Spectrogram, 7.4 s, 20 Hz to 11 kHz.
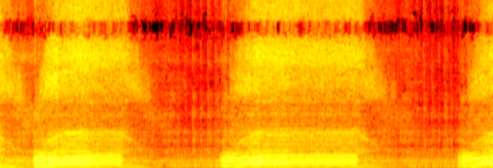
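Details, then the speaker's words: Husqvarna 128 LD two-stroke trimmer with a Chinese carburetor, after swapping the Torch plug for an NGK plug: it revs cleanly, holds a steady high buzz and returns to idle with crisp response. Earlier the Torch plug caused smoking, sputtering and popping. "Perfect. Okay. As you can see, it runs mint."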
